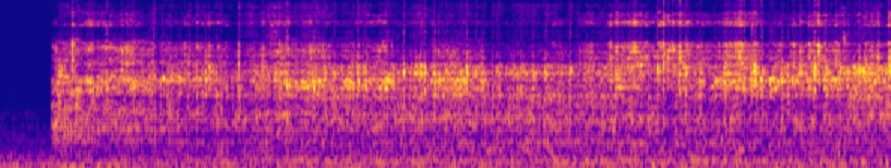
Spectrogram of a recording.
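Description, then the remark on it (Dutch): A sonified recording of Earth's magnetic field, played through loudspeakers in the city of Copenhagen, Denmark: after a brief pause, a loud, dense wash of crackling, rattling and scraping noise starts abruptly and churns on steadily, with low rumbling beneath and no voices. “dit is dus inderdaad het geluidsfragment van ons aardmagnetische veld”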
